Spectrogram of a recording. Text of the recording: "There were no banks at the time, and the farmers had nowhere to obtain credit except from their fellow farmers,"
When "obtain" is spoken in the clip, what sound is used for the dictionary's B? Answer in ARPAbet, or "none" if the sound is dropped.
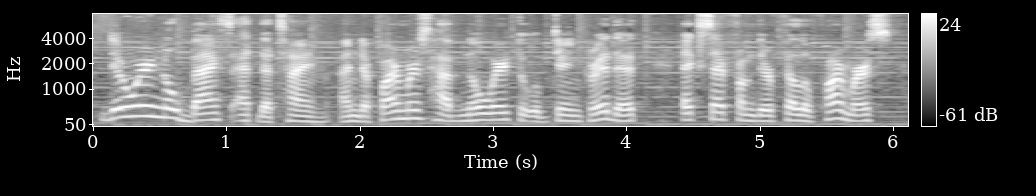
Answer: B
